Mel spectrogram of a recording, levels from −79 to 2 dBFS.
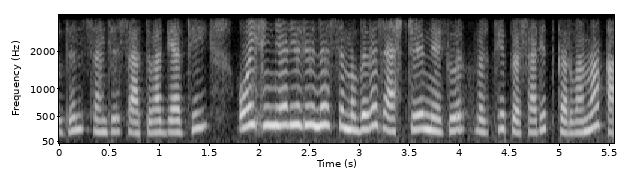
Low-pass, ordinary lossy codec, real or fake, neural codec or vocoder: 3.6 kHz; none; fake; codec, 16 kHz in and 24 kHz out, 0.6 kbps, FocalCodec, streaming, 2048 codes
